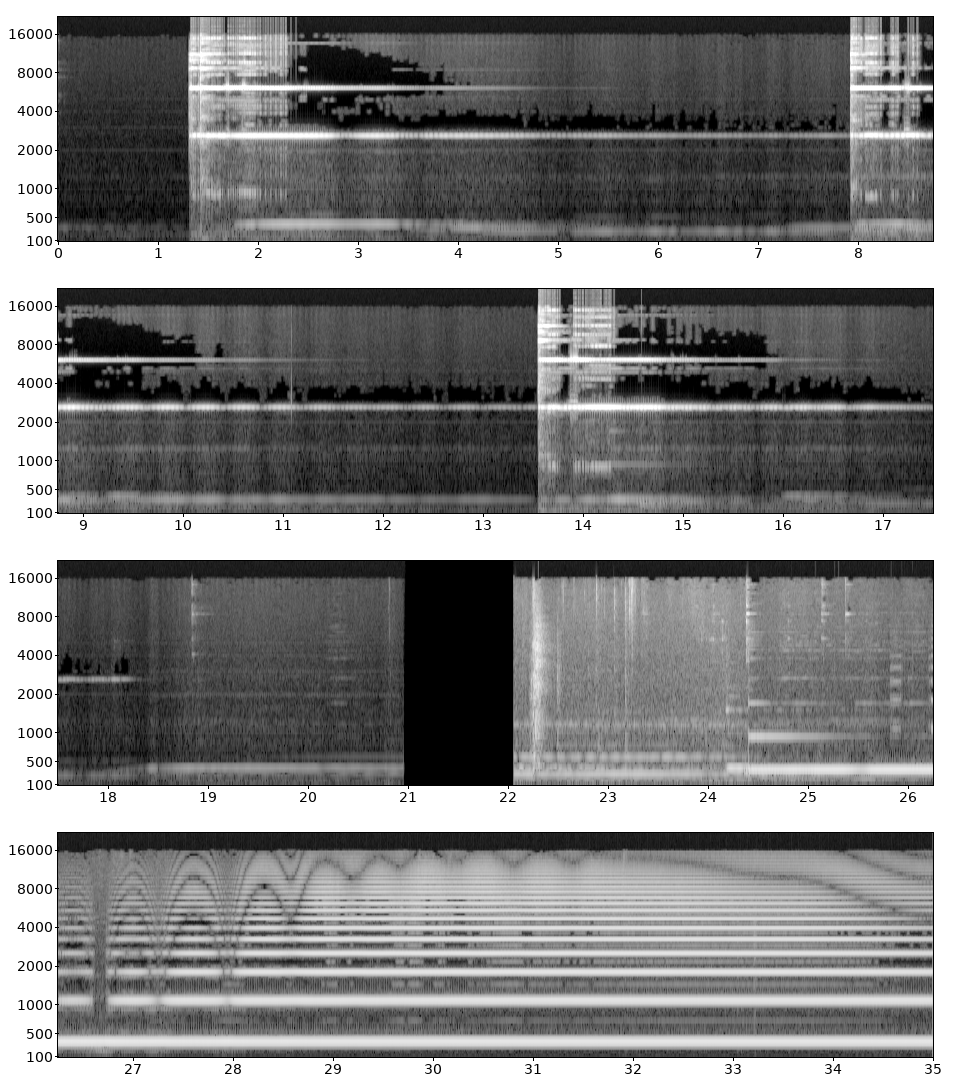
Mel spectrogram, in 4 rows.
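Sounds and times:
low steady tone: 0:00.0 - 0:20.4, 0:22.1 - 0:35.0
cymbals ringing: 0:01.3 - 0:04.6, 0:08.0 - 0:11.1, 0:13.6 - 0:17.0
crystal singing bowl ringing: 0:01.3 - 0:18.4, 0:24.2 - 0:28.1.

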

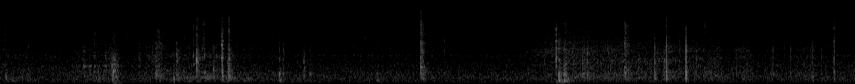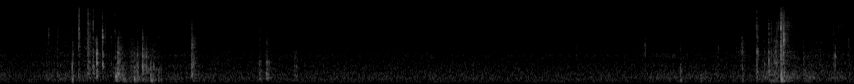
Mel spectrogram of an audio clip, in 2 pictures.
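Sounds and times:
low hiss: 0:00.0 - 0:17.0
faint crackles and clicks: 0:00.3 - 0:04.6, 0:05.4 - 0:11.6, 0:14.9 - 0:17.0.

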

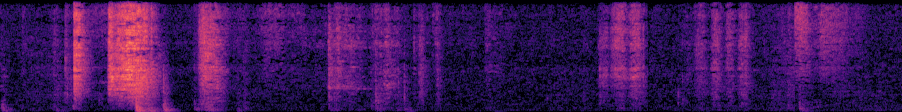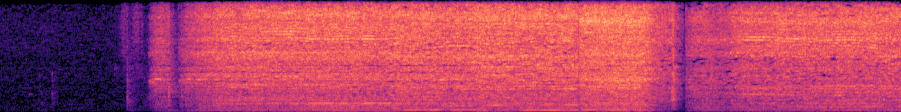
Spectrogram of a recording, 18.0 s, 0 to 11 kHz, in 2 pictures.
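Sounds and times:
cordless drill boring into board: 0:10.5 - 0:18.0.

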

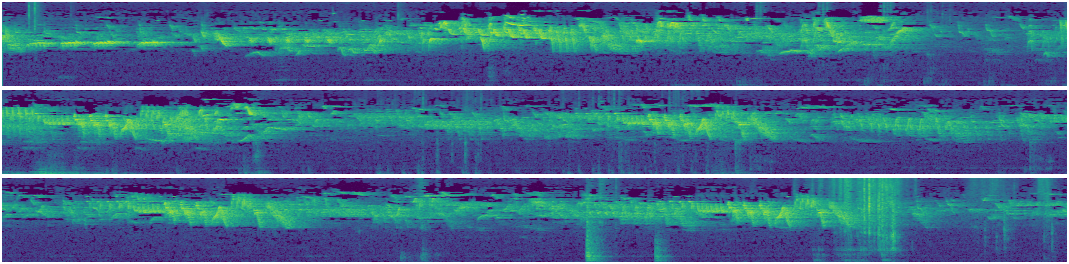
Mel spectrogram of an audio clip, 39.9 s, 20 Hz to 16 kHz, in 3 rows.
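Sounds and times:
birds chirping and singing: 0:00.0 - 0:39.9
knock: 0:33.9 - 0:35.0
batter mixed in glass bowl: 0:36.8 - 0:38.0.

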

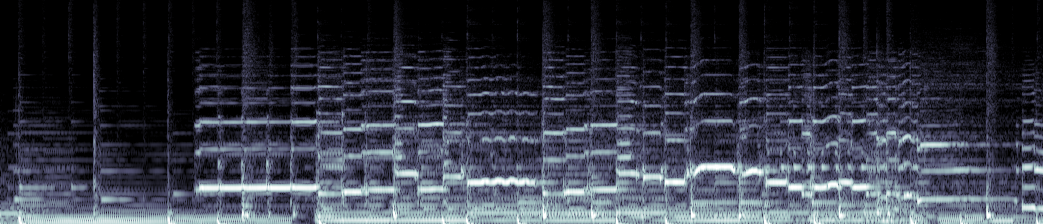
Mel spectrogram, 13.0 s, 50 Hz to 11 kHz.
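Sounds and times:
bass line: 0:00.0 - 0:13.0
guitar melody with bending notes: 0:00.0 - 0:13.0
regular beat: 0:00.0 - 0:13.0.

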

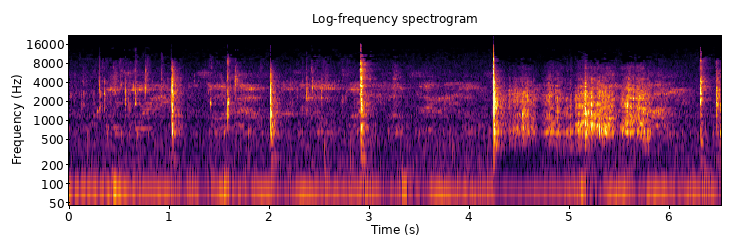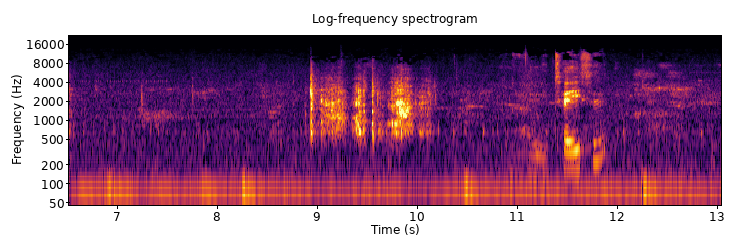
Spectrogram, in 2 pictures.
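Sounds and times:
gravy sloshing: 0:00.0 - 0:06.2, 0:08.9 - 0:10.9
spoon scraping pot: 0:04.2 - 0:06.6, 0:08.9 - 0:10.3.

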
